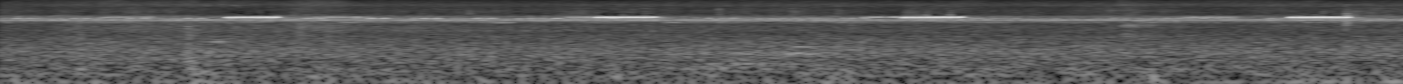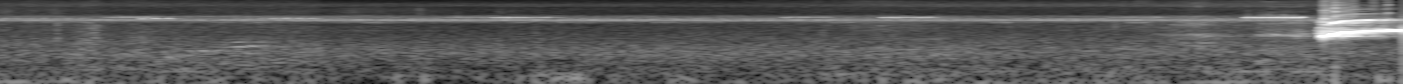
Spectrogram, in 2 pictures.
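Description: Crickets trilling steadily at a high pitch, with a slightly louder pulse every couple of seconds. Just before the end a loud whistled note rises and falls once.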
